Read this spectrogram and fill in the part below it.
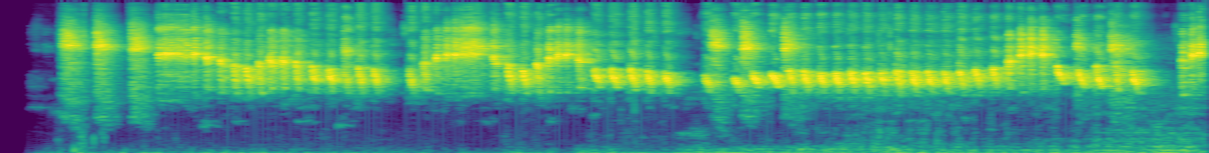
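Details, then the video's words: Olive-winged bulbul (kapas tembak) singing actively in a rolling, shooting style, used as a tutor recording to rouse other birds: loud, continuous rapid chattering trills with rising and falling buzzy phrases, briefly pausing near three and five seconds. "kapas tembak gacor roll ngebrn nembak.. masteran ampuh pendongkrak emosi burung lain"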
